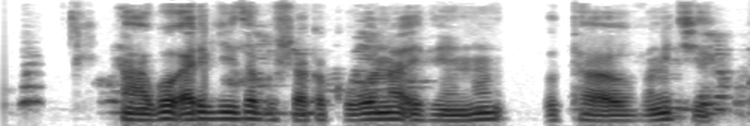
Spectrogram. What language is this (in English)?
Kinyarwanda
